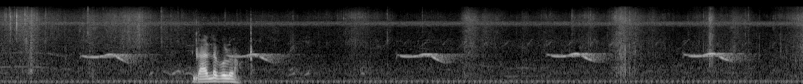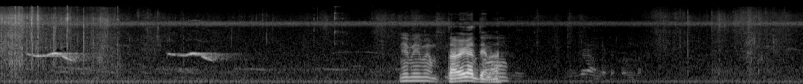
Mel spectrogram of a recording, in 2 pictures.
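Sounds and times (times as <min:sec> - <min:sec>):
bird calling descending notes: 0:00.0 - 0:02.9, 0:04.0 - 0:10.8
brush crackling: 0:00.0 - 0:16.0
high insect drone: 0:00.0 - 0:16.0.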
